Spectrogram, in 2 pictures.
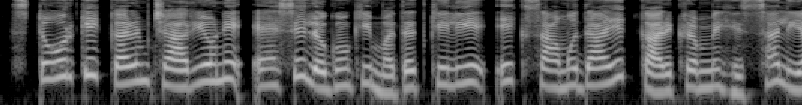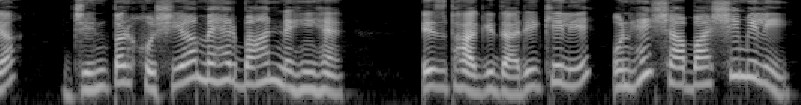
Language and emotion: Hindi, happy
